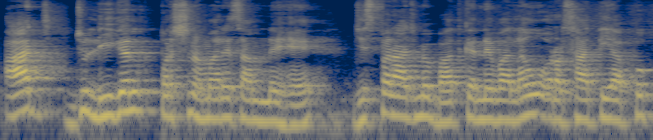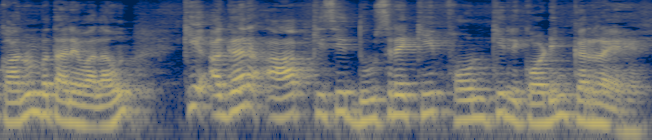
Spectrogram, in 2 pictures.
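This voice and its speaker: A man giving an explanatory legal talk in a didactic way, often addressing his listeners directly as an advocate presenting to his audience. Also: high voice. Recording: echoey, roomy sound.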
